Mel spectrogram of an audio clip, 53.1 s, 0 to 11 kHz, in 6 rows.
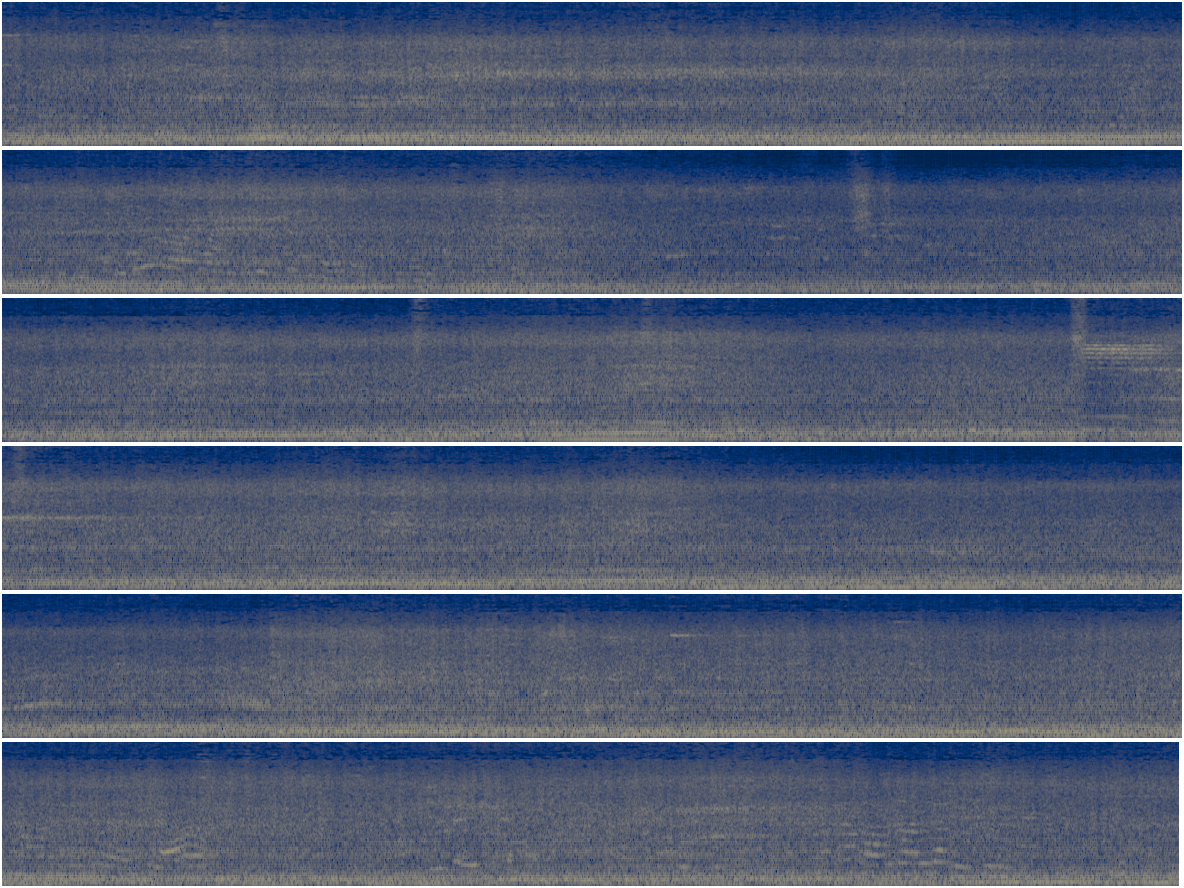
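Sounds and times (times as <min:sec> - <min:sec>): road traffic passing: 0:00.0 - 0:53.0
short high squeal: 0:25.7 - 0:27.4.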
